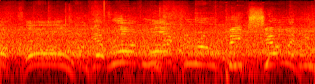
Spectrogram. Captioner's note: presenter speaking faintly off mic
